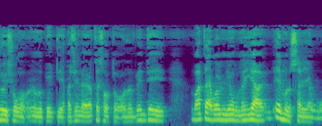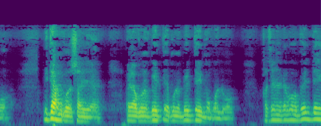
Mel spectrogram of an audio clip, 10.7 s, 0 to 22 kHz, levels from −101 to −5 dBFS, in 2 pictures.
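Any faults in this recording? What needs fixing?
MP3 compression damage runs through the whole speech clip and is plainly audible. The treble stops dead at about 10.6 kHz, and there is a watery, swirling quality where quiet frequency detail drops in and out between frames. The likely cause is an encoder starved of bits, which fits a low rate around 40 kbps. On a spectrogram there is a hard horizontal ceiling at 10.6 kHz, with patchy, flickering holes in the weaker bands below it. The waveform shows little sign of it. To prevent it, keep an uncompressed or lossless master and encode only once, at a much higher bitrate.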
